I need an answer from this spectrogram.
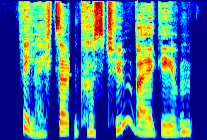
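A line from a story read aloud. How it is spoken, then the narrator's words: Giggling suggestion. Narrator (German): schlug Anna kichernd vor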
